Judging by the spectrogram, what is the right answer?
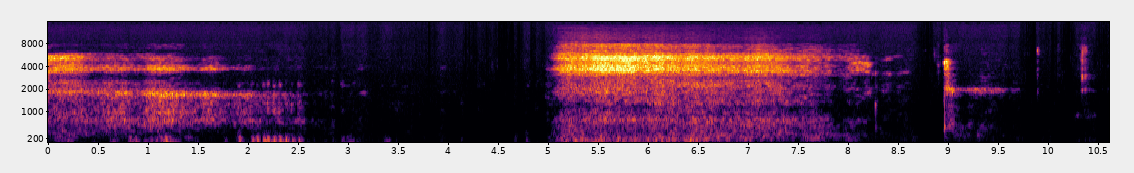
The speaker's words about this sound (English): Begin to breathe in and out through the muscles of your throat.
